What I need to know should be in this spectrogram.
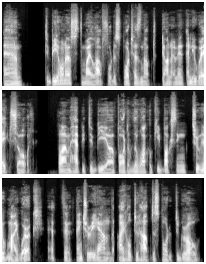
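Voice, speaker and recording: Hungarian coach in his thirties, lowish voice, modest and halting, dry close mic. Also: steady tone, dry recording. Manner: modest, halting non-native English. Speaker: kickboxing coach. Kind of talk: interview answers.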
